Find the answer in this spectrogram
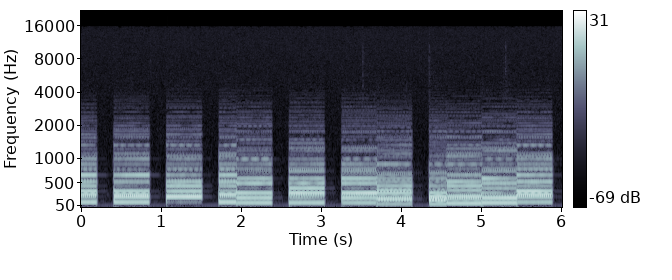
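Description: U-He Diva software synthesizer playing about nine short, separated notes at varying pitches. It is a plain, unprocessed tone from a freshly initialised patch using the digital oscillator, filter and envelope with nothing else switched on. Each note starts and cuts off cleanly.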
